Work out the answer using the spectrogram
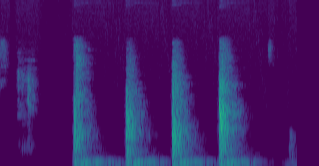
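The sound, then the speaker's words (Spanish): Knocking on a house door: four loud, evenly spaced knocks in a steady rhythm, each with a short low rumble, and faint brief sounds just before and after. “Entonces fue a buscarlo a su casa, y al llegar a la puerta, tocó.”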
